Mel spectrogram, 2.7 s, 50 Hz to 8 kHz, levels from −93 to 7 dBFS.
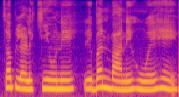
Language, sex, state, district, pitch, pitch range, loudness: Hindi, female, Madhya Pradesh, Bhopal, 230 Hz, 225-240 Hz, -12 LUFS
